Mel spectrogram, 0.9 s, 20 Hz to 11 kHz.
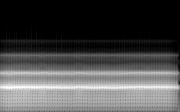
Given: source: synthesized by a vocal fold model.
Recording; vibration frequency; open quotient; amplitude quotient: sustained vowel; 80 Hz; 0.2; 1.3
